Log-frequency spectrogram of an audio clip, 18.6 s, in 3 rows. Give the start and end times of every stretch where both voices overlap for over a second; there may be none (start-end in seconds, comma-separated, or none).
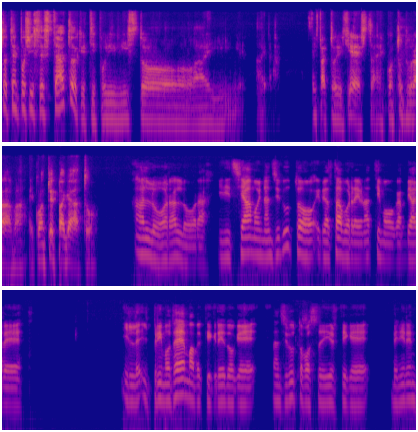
none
